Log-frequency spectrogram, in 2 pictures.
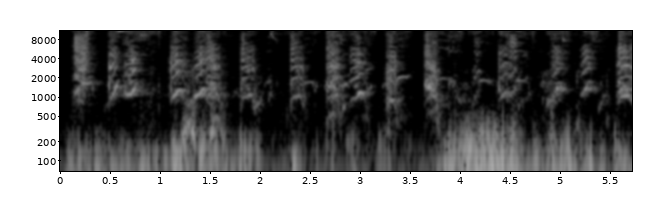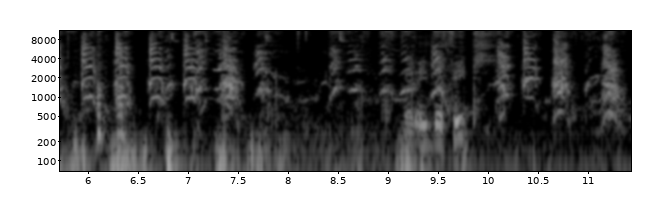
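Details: West Highland White Terrier giving continuous excited high-pitched yapping barks in quick succession, with a few deeper growly bursts and some human speech mixed in.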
